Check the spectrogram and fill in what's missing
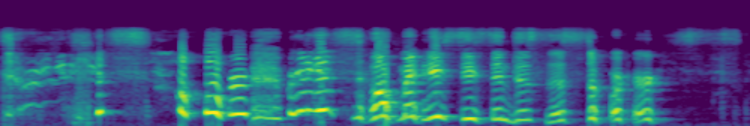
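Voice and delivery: high laughing voice, cracking with laughter; can barely get it out for laughing. Real, not acted. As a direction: laugh through every word. Laughing hard through words.

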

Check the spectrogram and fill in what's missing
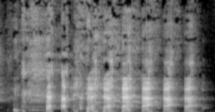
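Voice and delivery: high, loud rolling laugh; long helpless burst of laughter; laughing fit. Real, not acted. Cracking up at Borat bit.

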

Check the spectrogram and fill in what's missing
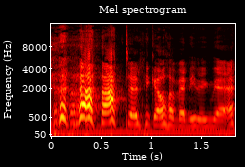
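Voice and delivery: laughing through the words. Real, not acted. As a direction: laugh it out loudly. Laughing about Perth.

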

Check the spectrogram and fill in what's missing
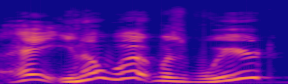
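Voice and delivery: ordinary talk

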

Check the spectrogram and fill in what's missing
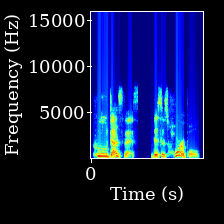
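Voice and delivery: retold self-reproach. Speaker retells scolding herself over the affair, mildly appalled self-reproach. Voicing own horrified thoughts back then.

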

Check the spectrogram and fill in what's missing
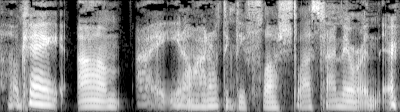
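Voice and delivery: quiet ominous confession; grim hushed warning. Retold or imitated. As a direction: let it out with a weary sigh. Employee grimly warns about the bathroom.

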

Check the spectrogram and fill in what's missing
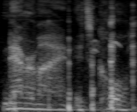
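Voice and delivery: near-whispered, awkward backing out; hushed, embarrassed brush-off; retold embarrassed retreat. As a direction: back out softly, under your breath.

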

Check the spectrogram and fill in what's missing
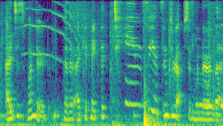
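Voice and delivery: high, simpering interruption; affected, falsely sweet request; Umbridge. Acted.

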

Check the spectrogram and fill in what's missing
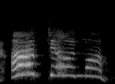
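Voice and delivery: put-on high squealing tattletale kid; shrieky falsetto child voice; screaming. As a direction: imitate a little brother wailing a threat. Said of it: "and he starts screaming".

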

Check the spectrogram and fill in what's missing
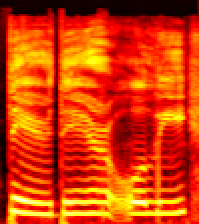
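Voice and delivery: high, slow, sugary consoling voice; mock comforting. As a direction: pat a fake-crying kid on the head. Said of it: "she goes".

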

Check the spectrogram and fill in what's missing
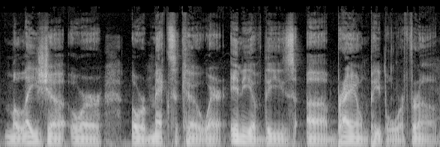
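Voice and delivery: low, softening apologist voice; put-on character voice. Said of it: "You keep doing that with the, with the voice thing".

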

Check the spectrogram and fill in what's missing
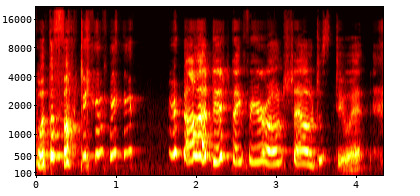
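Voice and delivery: squeaky mock outrage; mock exasperated director. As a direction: play the incredulous director. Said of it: "and he was like".

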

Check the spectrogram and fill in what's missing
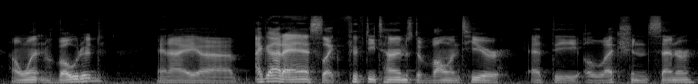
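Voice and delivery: normal talking voice

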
